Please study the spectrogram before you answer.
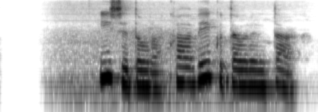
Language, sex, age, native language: Icelandic, female, 40-49, Icelandic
